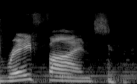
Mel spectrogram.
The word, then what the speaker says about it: Ralph Fiennes: fiennes i don't know i've got an uncle he spells his name the same way his name's ralph my father-in-law's named ralph and it's spelt the same too but whatever you can call yourself whatever you want as long as you act as mesmerizing as ray finds i'm assuming that's a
